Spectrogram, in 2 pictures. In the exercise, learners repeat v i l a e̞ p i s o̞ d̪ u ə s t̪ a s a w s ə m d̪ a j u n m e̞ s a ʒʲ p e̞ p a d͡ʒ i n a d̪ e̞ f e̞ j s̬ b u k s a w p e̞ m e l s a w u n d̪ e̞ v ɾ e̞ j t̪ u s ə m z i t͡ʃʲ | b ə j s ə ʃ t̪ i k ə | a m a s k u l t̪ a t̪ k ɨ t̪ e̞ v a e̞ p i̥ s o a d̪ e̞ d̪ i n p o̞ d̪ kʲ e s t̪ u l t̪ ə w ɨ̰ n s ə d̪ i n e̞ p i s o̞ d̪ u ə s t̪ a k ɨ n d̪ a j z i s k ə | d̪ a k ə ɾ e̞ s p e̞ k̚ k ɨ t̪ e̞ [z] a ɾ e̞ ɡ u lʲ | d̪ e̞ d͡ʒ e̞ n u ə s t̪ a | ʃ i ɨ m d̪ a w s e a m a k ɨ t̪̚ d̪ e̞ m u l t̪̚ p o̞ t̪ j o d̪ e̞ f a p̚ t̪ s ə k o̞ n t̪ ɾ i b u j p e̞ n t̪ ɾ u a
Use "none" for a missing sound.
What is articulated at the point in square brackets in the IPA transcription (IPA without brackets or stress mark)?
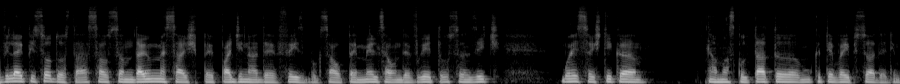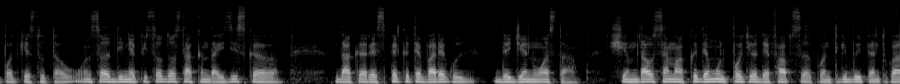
v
